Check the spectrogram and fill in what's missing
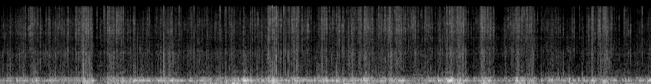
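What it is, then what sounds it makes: Foam microphone windscreen being scratched. Long white acrylic nails scratch and rub directly on a soft, porous, medium-sized black foam windscreen fitted over a silver Yeti microphone head. The result is a dense, muffled rumbling rustle with a steady low hum near 200 Hz. Faint high, airy scratching streaks run through it, along with occasional louder bumps.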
